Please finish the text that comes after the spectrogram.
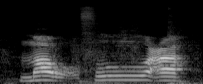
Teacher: را ساکن کو ہم پر پڑھیں گے, موٹا پڑھیں گے کیونکہ را ساکن سے پہلے زبر آ رہا ہے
